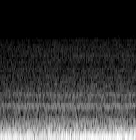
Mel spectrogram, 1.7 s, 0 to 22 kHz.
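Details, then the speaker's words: Johnson Controls water-cooled packaged heat pump in a ceiling, not cooling: compressor just started after the water valve actuator opened; R-410A, suction pressure starting low then recovering; steady deep hum with faint constant tone, no knocking, running evenly. "compressor just started this is refrigerant 410A back pressure started a bit low but it's coming back"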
